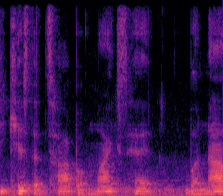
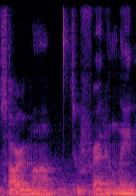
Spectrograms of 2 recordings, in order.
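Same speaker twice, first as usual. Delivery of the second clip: usual speaking voice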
